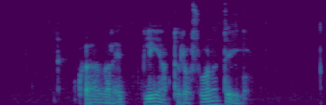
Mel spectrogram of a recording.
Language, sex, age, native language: Icelandic, male, 11, Icelandic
